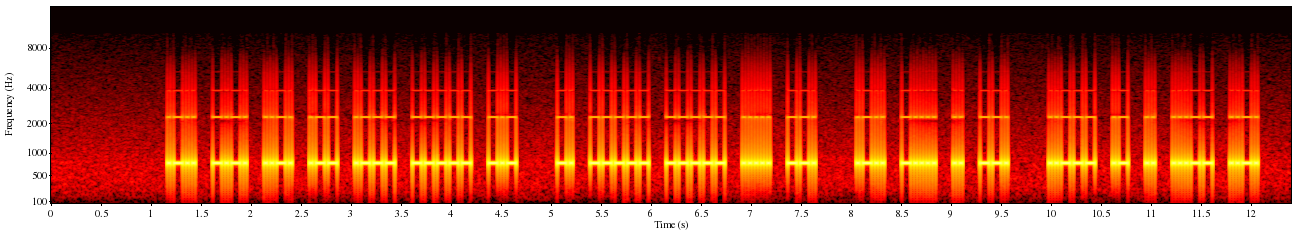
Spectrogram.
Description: Morse code, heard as a keyed tone, machine-sent, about 39 wpm, spaced as for 29 wpm, 760 Hz. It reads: LCFWJ0K N005G L6IG 2AI3F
